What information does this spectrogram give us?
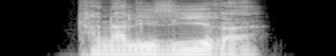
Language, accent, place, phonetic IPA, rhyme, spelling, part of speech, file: German, Germany, Berlin, [kanaliˈziːʁə], -iːʁə, kanalisiere, verb, De-kanalisiere.ogg
- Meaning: inflection of kanalisieren: 1. first-person singular present 2. singular imperative 3. first/third-person singular subjunctive I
